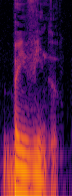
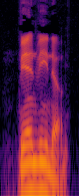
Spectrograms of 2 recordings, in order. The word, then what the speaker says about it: Bem-vindo: How do you say welcome in Portuguese? – Bem-vindo. – Bem-vindo. – That's correct.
